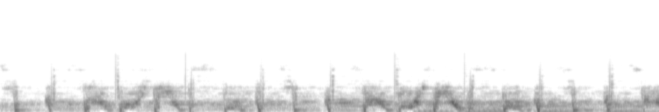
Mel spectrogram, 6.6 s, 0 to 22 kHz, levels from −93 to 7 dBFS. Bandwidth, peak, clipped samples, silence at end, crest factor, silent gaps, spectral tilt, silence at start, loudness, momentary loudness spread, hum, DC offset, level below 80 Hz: 3.2 kHz; -26 dBFS; under 0.1%; 0 s; 18 dB; none; -12.5 dB/octave; 0 s; -46 LUFS; 11 LU; none; under 0.1%; -54 dBFS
